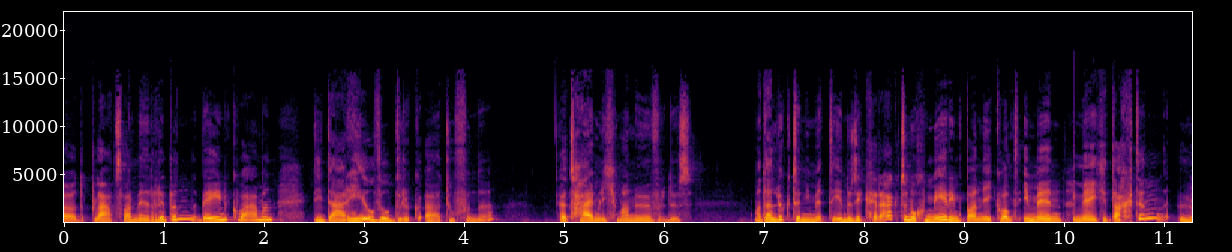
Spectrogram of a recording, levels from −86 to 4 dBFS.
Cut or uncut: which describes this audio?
uncut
